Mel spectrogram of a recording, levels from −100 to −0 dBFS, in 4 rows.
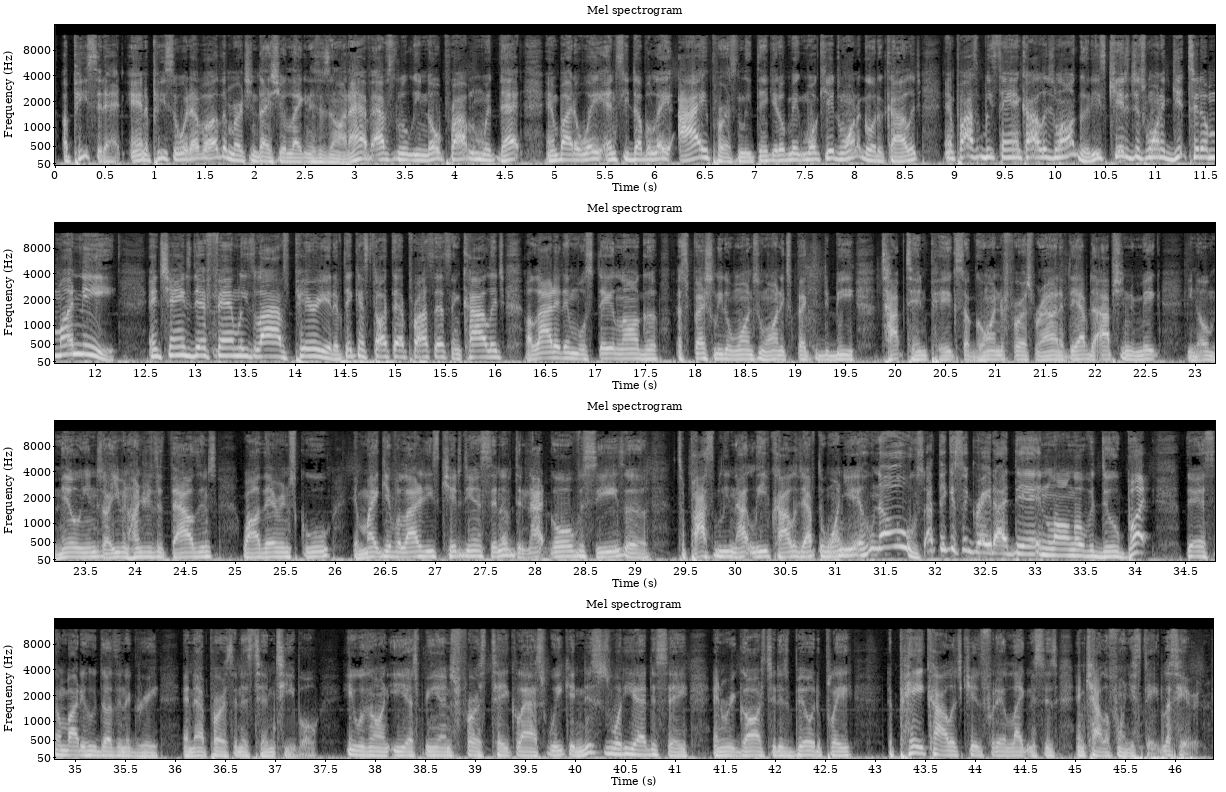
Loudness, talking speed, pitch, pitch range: -22 LUFS, 250 wpm, 120 Hz, 105-150 Hz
